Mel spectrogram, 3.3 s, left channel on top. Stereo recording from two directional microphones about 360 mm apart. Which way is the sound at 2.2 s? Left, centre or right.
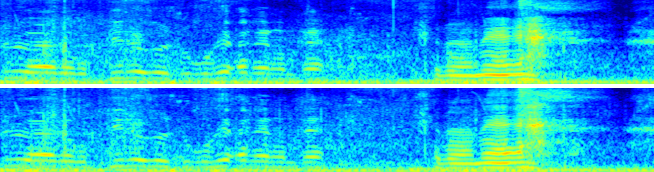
Centre.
